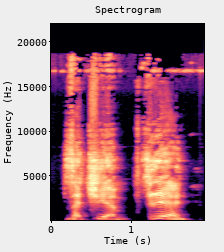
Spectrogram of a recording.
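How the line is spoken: Strained anguished shout. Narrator (Russian): крикнул Ильяс с надрывом

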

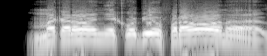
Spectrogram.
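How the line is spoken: Scream over gunfire. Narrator (Russian): завопил Фрэнки так, что его крик был слышно даже сквозь грохот перестрелки

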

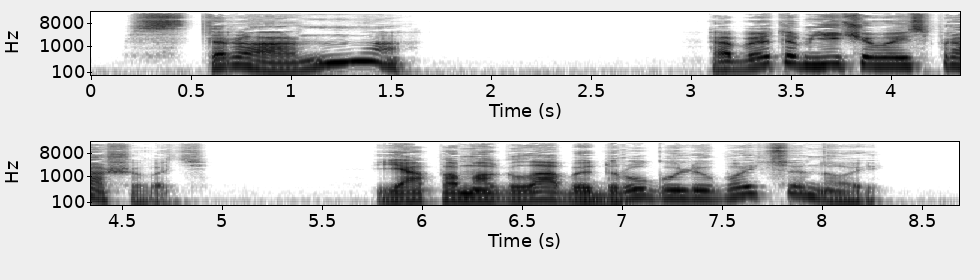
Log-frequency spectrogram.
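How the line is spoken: Calm reply. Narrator (Russian): спокойно ответила Капка

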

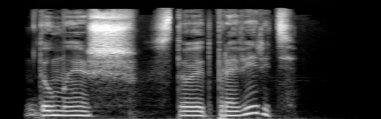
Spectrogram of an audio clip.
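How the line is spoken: Quiet question. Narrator (Russian): Так же тихо уточнил у нее Влад

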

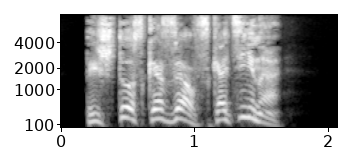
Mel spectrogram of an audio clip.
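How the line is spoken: Furious yelling. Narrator (Russian): заорал Ломака, готовый растереть Степана

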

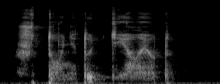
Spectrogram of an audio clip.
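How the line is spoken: Whispered. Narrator (Russian): он прошептал

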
